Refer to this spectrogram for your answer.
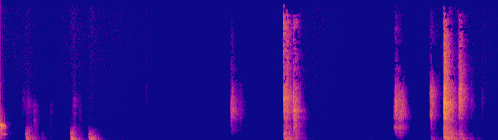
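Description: Doors opening and bumping shut, a series of short, fairly loud thuds and clunks at irregular intervals with brief silences between, and no one talking.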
